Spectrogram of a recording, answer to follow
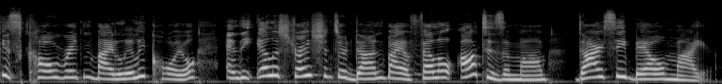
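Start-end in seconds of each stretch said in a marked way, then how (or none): none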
